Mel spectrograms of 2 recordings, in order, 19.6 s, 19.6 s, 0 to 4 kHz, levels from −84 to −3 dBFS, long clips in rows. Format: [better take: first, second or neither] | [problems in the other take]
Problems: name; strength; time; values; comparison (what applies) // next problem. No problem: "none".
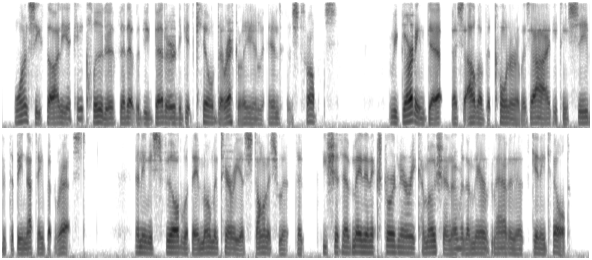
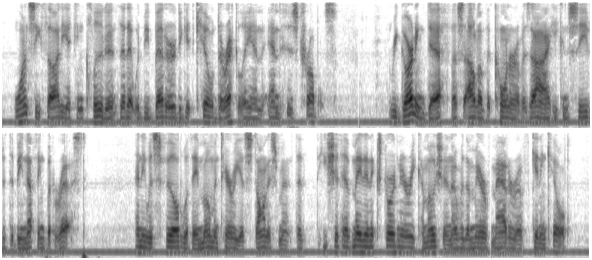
second | noise reduction (neural diffusion model UNIVERSE++)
